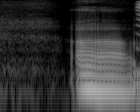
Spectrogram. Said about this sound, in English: All right. So, yeah, don't buzz early. I was trying to make sure it works. So, squeak to answer, I guess, is what we're doing here.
